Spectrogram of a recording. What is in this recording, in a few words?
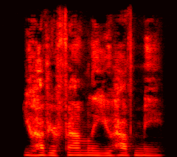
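VoiceActing Spanish, female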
